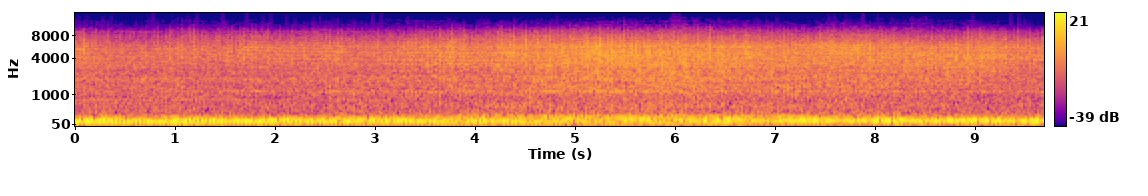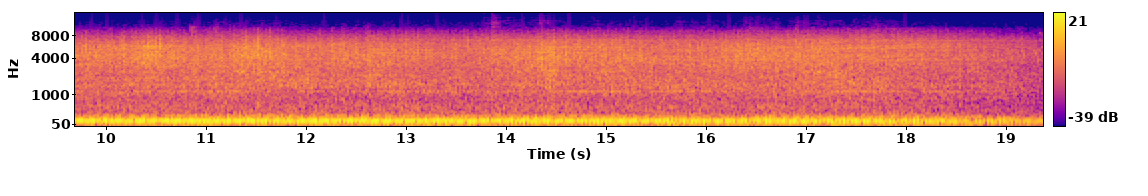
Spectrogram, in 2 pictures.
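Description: Diesel freight train passing: a steady low drone of the locomotives' engines over the rolling noise of the tank cars on the rails.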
